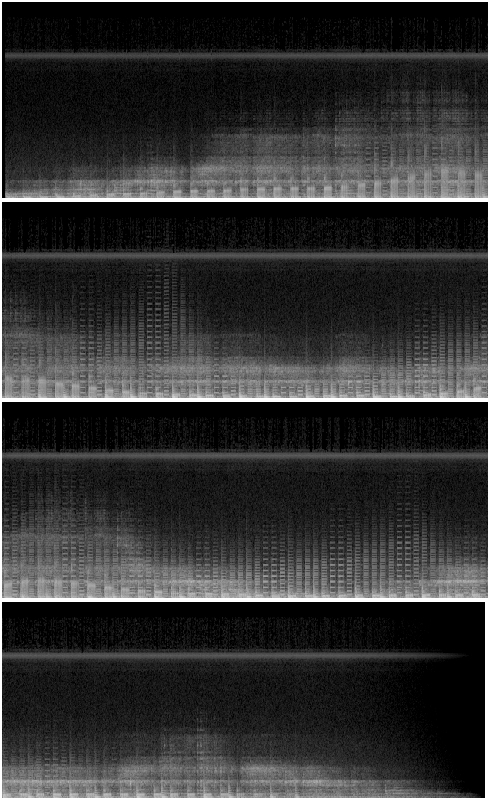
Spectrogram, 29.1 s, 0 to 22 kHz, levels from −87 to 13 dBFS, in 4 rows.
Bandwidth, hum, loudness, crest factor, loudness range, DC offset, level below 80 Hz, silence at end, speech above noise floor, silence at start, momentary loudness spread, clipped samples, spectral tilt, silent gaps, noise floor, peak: 17 kHz; none; -18 LUFS; 16 dB; 6 LU; under 0.1%; -28 dBFS; 1 s; 35 dB; 0.05 s; 8 LU; under 0.1%; -6.5 dB/octave; none; -57 dBFS; 0 dBFS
